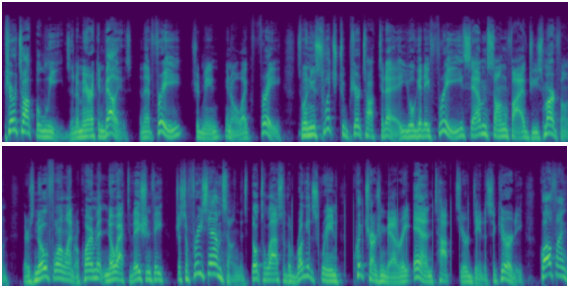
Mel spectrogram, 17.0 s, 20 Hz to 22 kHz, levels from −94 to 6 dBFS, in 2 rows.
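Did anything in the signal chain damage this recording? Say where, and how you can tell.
Yes: a train of clicks, likely from interference or a faulty connection. From 12.72 to 15.88 s, after "that's built to last", roughly thirty same-shaped pulses tick at a regular 7.6 per second, peaking about 10 dB above the speech and persisting through pauses.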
